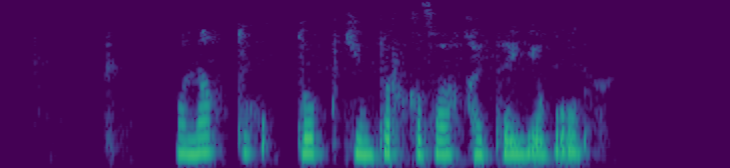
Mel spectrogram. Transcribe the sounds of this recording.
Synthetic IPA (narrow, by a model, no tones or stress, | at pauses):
mənɑq̚t̪ʰop̚kʲʰimpɪɾqʰəzʁɑqʰɑjt̪ɑɪɡʲebo̰lˠd̪ə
